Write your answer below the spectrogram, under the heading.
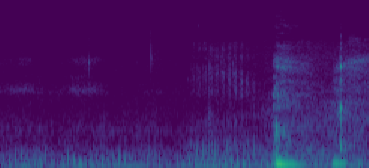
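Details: Sleeping tabby cat, a soft low purr building briefly and ending in two louder snort-like breaths close together.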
